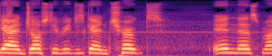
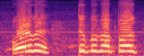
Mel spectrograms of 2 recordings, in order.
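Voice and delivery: loud, higher surprised move calls; excited play-by-play; 7 semitones higher, 8 dB louder, much faster than usual. Real, not acted. Commentator calling a Superman punch, excited shout. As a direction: call the punch with a jolt.

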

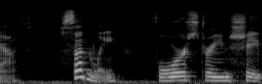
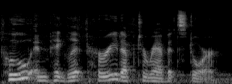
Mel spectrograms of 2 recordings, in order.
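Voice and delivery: ordinary delivery

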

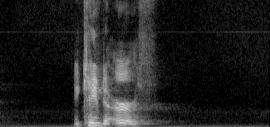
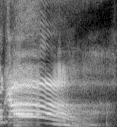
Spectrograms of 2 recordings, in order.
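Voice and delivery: triumphant shout; 9 semitones higher, 9 dB louder than usual. Retold or imitated. Spiking the ball, shouting.

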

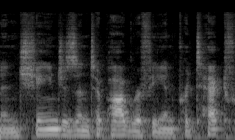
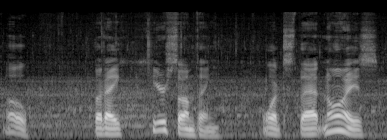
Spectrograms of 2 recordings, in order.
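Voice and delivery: nervous and alarmed; 13 dB louder than usual. Acted. Hears noise in the cave.

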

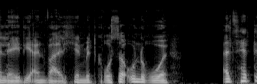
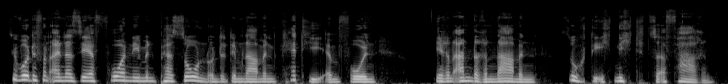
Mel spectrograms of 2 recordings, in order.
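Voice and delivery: lightly voiced abbess, a bit raised; explaining abbess; 7 semitones higher than usual. A narrator's reading. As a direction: inform the guest in a polite, lifted voice.

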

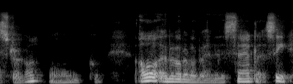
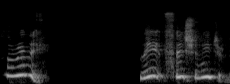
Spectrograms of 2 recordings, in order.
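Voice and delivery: much higher, sarcastic "oh really?"; sarcastic disbelief, pitched way up; mock surprise. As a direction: feign amazement to mock them.

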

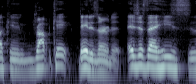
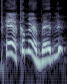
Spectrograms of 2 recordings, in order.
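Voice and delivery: squeaky high mock voice; high mock imitation of the character; 14 semitones higher, 4 dB louder than usual. Reacting to a horror movie, mimicking the man calling Pam, high and mocking. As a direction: parrot his line back, pitched way up and laughing. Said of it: "He said".

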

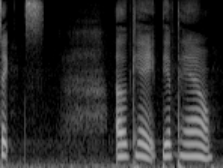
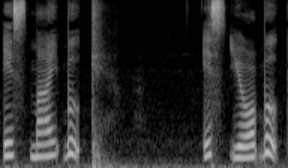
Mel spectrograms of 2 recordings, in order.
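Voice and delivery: slow read-aloud; much slower than usual. Shown as a demonstration. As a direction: read it back slowly. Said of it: "Đọc lại nhé".

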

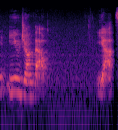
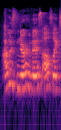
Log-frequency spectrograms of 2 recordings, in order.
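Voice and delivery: usual speaking voice

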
